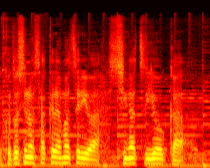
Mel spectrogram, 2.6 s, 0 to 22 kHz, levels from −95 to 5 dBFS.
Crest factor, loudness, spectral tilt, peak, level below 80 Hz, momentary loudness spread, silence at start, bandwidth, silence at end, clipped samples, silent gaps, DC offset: 14 dB; -24 LUFS; -5.5 dB/octave; -8 dBFS; -44 dBFS; 5 LU; 0 s; 15.5 kHz; 0 s; under 0.1%; none; under 0.1%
